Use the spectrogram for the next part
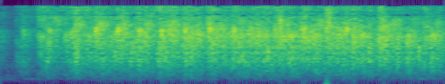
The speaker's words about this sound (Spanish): Un fuerte aplauso.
